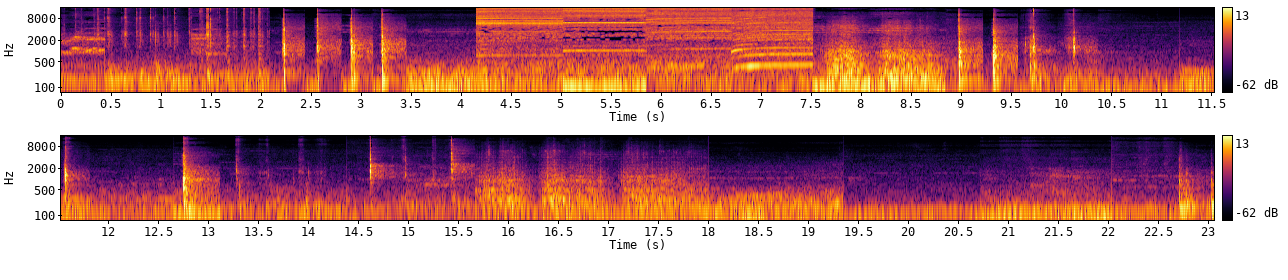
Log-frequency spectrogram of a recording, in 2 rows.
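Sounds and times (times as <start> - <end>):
toy wheels rolling on table: 15.6 - 18.0.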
